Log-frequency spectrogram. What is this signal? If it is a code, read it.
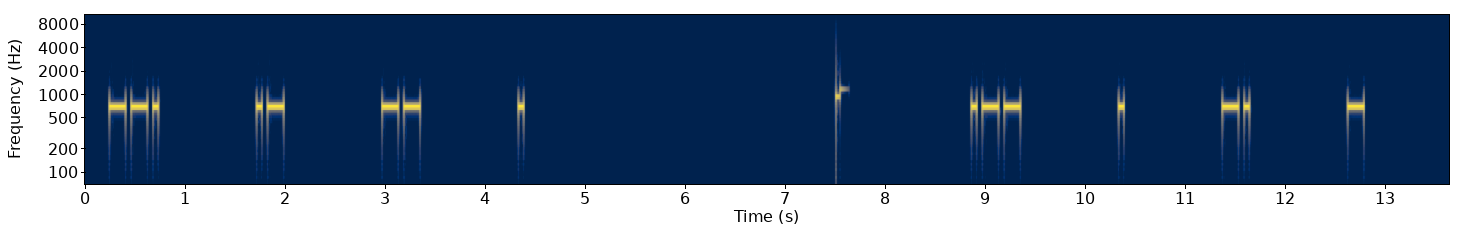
Morse code, heard as a keyed tone, about 22 wpm, spaced as for 8 wpm, 700 Hz. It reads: GAME WENT
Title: 6x Character Spacing - Top 500 Words - 22wpm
